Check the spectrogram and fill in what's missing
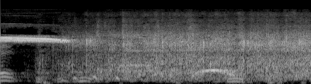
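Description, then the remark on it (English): A single loud, shrill whistle blast lasting about half a second, blown to end a timed round in a radio panel game while a contestant was speaking. It is cut off abruptly and followed by a steady wash of rushing, hiss-like noise with faint murmuring underneath. “… was speaking then as a whistle when gained an extra point, and others in the round, he's moved forward.”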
